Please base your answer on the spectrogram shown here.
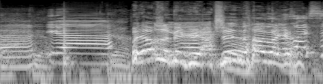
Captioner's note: laughs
